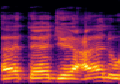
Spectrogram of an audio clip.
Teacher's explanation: قالوا ضم الشفاه في الواو، قالوا أتجعلوا أتجعلوا، انتبهوا لهذه الجيم المقلقلة قلقلة صغرى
